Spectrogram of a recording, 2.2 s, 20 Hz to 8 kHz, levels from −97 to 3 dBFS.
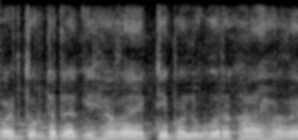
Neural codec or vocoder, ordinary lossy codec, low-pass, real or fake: codec, 16 kHz, 8 kbps, FreqCodec, smaller model; none; none; fake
